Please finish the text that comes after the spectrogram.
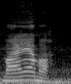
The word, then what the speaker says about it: Miami: Those of you, if you look it up on the map, it's spelled Miami, but the local pronunciation for it's Miami.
